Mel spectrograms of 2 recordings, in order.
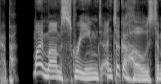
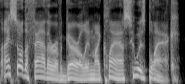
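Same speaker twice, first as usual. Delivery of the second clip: ordinary delivery, nothing marked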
